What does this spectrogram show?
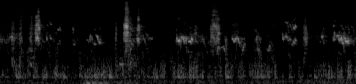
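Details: Pet budgerigars keep up a rapid, dense warbling chatter of high, scratchy chirps and squeaks that tumble over one another without pause.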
